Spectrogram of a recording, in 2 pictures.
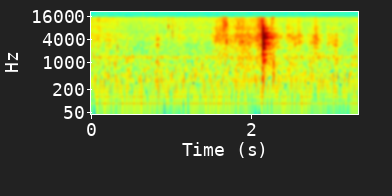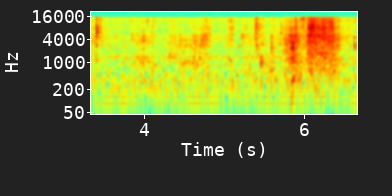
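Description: A person chewing a mouthful of food with the lips mostly closed: soft mouth sounds, one sharp wet click about two seconds in, and a little more smacking and breath near the end.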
